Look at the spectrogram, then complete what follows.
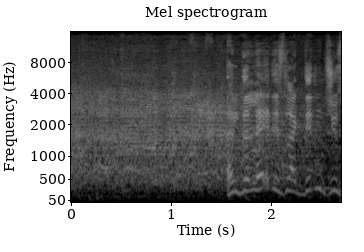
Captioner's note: audience laughter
